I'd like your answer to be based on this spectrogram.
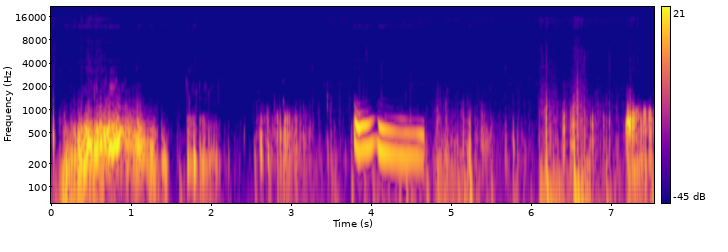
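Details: Loud gurgling, bubbling bowel sounds with a brief squeaky growl, recorded at 1:30 am after waking, six hours after a large udon meal eaten at 19:30; owner suspects stomach reacting to gluten; borborygmi.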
